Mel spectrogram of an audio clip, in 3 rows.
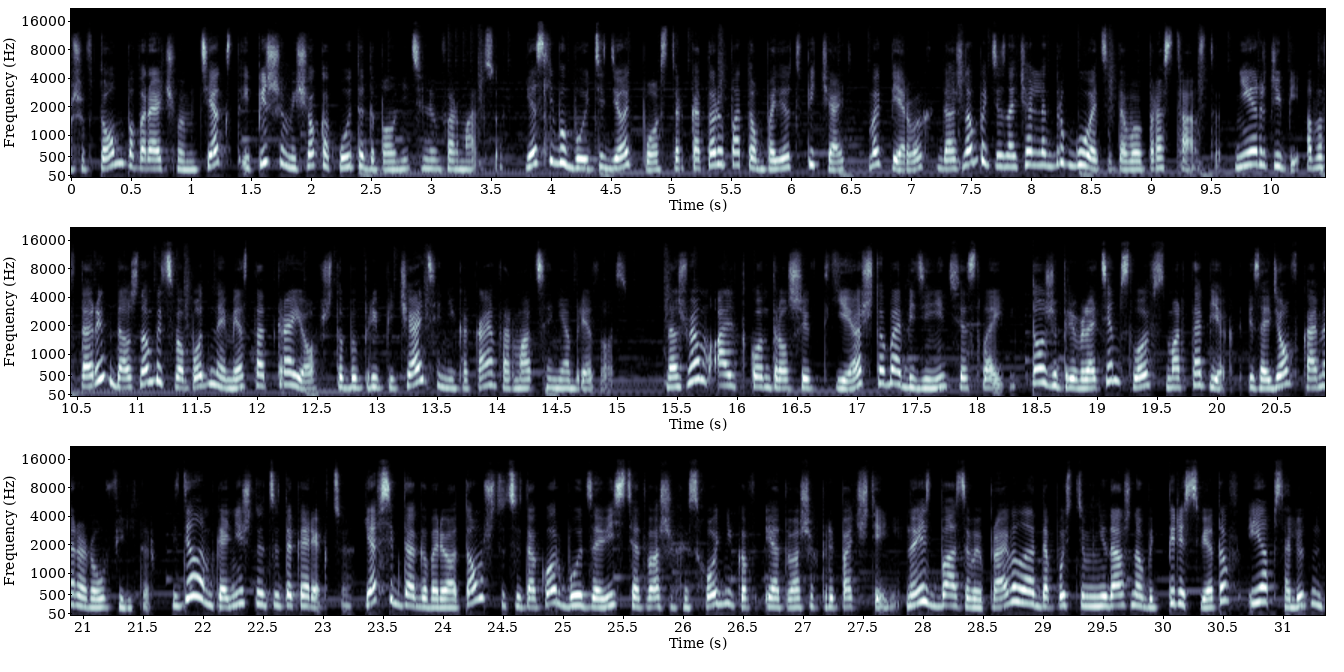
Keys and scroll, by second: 6.2 Return, 8.1-10.5 typing, 13.0-14.1 typing, 15.1 ctrl+alt+Up, 17.4 ctrl+alt+shift+e.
